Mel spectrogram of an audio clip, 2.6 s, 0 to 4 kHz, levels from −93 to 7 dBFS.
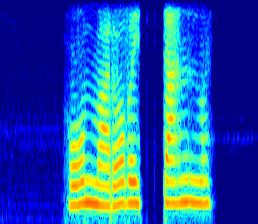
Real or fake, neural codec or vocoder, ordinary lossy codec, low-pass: fake; codec, 16 kHz in and 24 kHz out, 0.6 kbps, FocalCodec, streaming, 2048 codes; Opus, 24 kbps; 3.6 kHz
